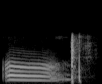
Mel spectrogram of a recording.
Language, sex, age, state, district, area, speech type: Assamese, female, 18-30, Assam, Sivasagar, rural, conversation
